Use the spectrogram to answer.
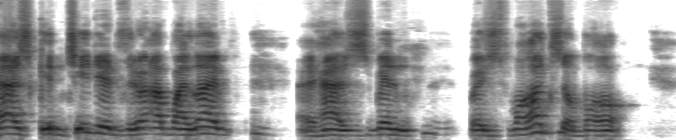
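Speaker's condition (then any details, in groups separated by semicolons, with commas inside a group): Traumatic brain injury, ataxic; tongue affected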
